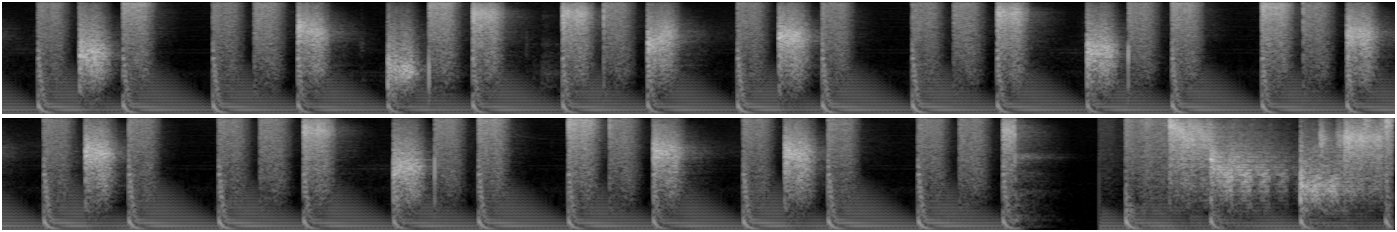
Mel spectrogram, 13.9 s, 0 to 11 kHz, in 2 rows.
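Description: Electronic drum groove from Eurorack drum voices, most likely the Ornament and Crime's Bugcrack, with even hits about four a second over a steady low drone. It cuts out about 12 seconds in, and half a second later a new pattern starts with brighter, hissier hits.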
